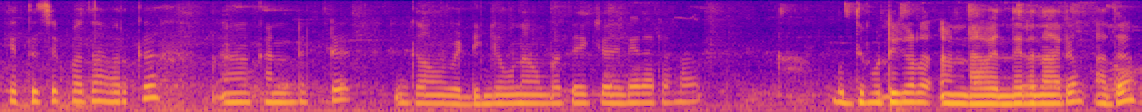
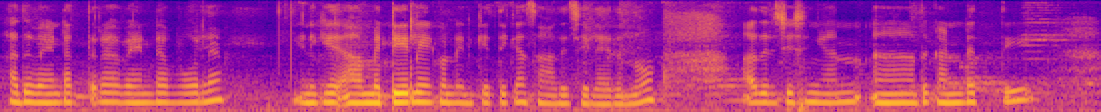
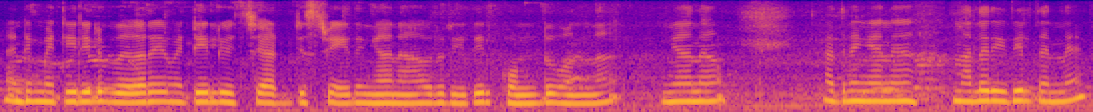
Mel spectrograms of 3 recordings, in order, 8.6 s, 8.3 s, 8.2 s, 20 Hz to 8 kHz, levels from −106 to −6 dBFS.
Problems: background sounds at intervals, background conversations at intervals, low volume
